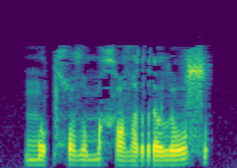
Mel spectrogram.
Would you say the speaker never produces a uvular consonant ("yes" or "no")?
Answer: no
